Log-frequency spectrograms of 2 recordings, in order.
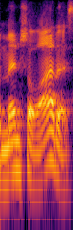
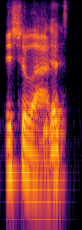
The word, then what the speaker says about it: Michelada: So that's the Menchilada, Steve. Is that, am I saying it right? – Michelada.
